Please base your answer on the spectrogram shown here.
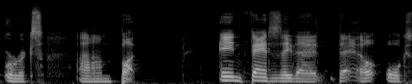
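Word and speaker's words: Orruks: Technically, they don't call them orcs; they're called urks.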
